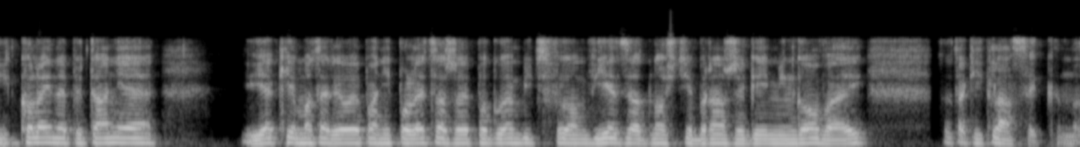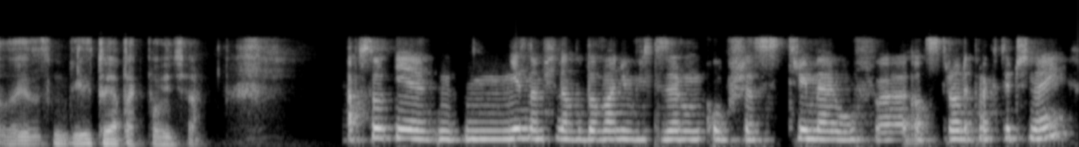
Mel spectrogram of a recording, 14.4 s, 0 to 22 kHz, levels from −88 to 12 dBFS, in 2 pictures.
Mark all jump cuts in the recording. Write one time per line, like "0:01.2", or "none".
0:06.2
0:09.5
